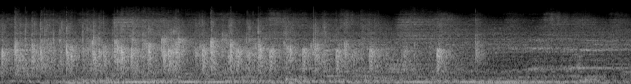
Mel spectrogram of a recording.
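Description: Audience applauding, with music playing underneath. The clapping is densest over the first few seconds and thins out after about four and a half seconds.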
